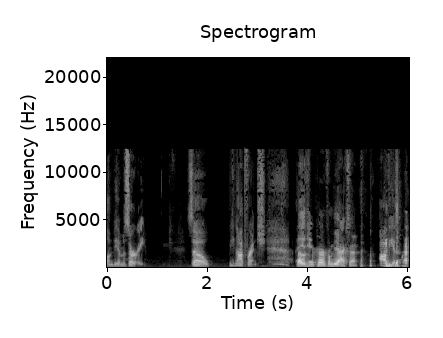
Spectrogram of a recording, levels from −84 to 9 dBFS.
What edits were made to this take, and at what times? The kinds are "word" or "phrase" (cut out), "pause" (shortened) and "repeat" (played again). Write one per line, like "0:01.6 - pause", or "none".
0:02.5 - word
0:04.1 - word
